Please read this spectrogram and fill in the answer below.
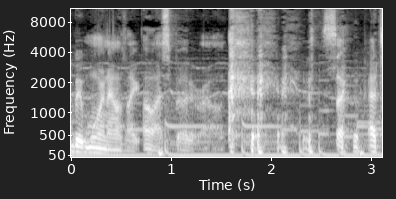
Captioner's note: chuckles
